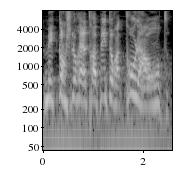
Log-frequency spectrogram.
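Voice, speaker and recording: A woman's voice: high-pitched, moderate pace, sharp tone. A stubborn little zombie boy. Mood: insistent. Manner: insistent, argumentative. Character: stubborn young zombie boy, eager and defiant. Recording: cartoon dub with faint music.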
